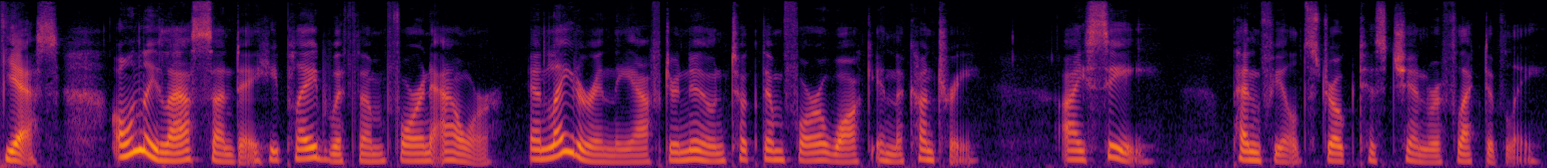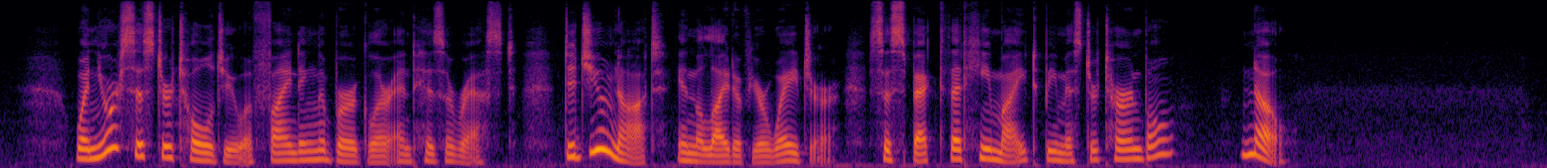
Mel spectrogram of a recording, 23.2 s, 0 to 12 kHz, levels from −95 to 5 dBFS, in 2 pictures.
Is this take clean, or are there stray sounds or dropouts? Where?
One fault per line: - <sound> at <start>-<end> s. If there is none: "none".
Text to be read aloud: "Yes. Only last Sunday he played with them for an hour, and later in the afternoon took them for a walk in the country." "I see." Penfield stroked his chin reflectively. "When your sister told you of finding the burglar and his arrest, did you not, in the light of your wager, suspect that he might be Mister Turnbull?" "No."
none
